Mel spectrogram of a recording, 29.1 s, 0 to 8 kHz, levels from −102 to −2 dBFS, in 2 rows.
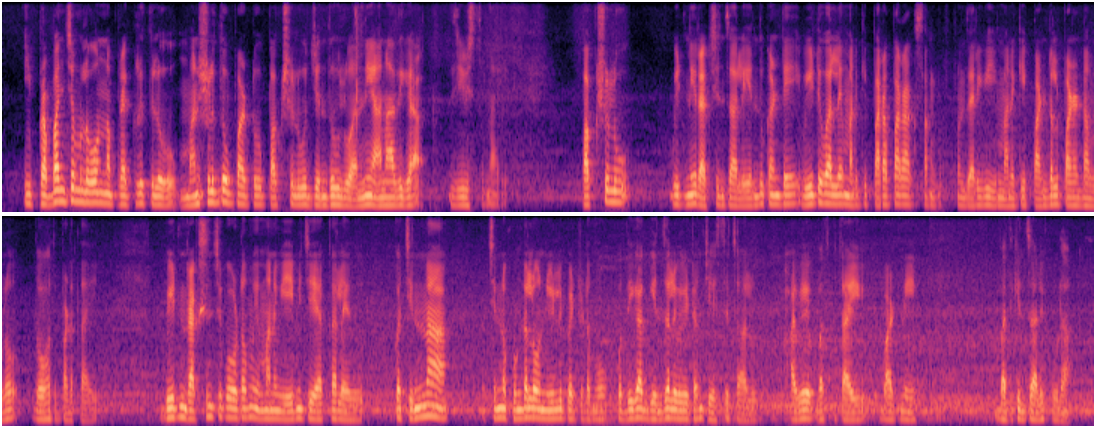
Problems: constant background noise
